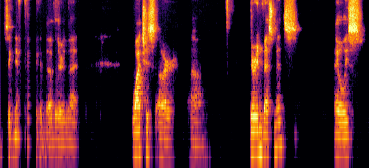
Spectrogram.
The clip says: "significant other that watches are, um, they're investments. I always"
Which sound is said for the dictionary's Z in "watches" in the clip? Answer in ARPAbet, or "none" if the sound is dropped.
S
